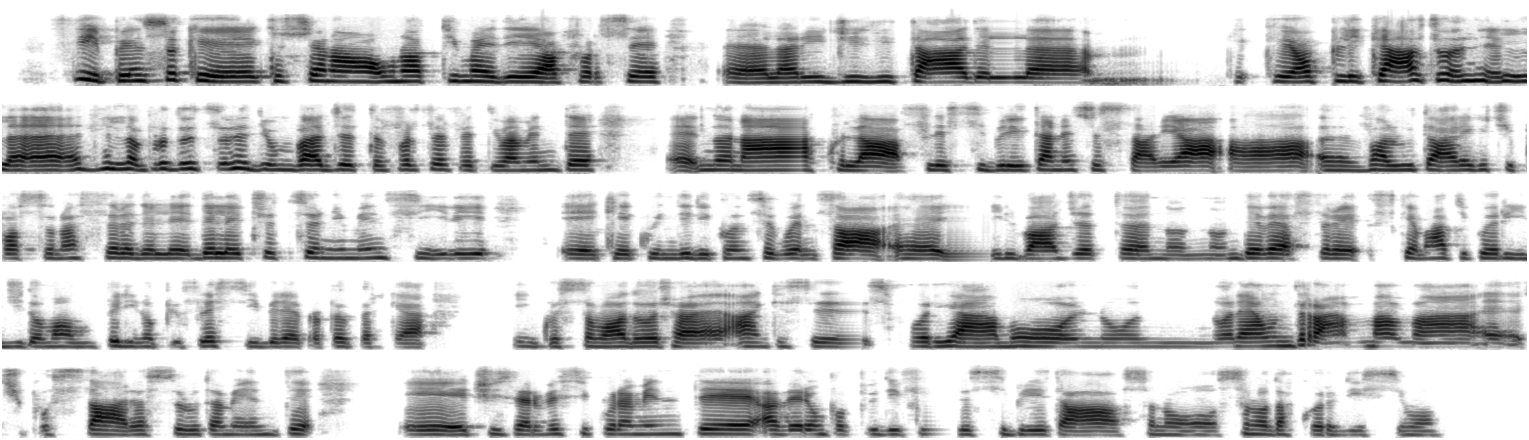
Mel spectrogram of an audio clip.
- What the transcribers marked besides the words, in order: laughing while speaking: "nel nella produzione"
- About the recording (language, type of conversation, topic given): Italian, advice, Come posso gestire meglio un budget mensile costante se faccio fatica a mantenerlo?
